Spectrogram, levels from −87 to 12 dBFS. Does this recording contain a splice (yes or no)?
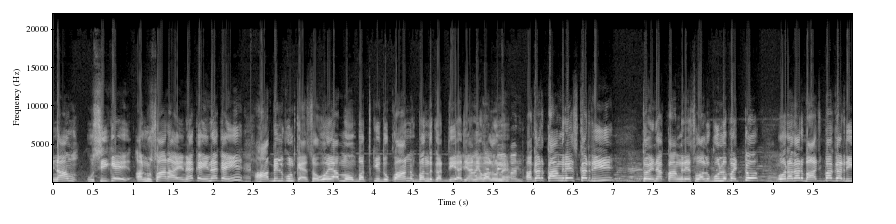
yes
